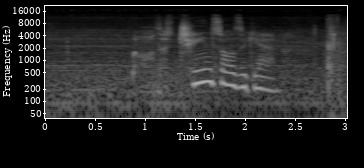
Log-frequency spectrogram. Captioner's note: chain saws whine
